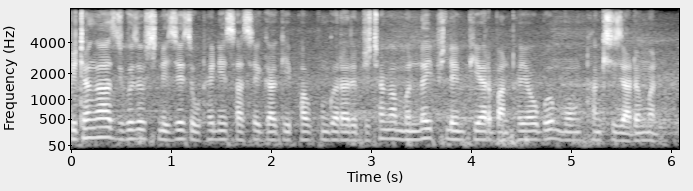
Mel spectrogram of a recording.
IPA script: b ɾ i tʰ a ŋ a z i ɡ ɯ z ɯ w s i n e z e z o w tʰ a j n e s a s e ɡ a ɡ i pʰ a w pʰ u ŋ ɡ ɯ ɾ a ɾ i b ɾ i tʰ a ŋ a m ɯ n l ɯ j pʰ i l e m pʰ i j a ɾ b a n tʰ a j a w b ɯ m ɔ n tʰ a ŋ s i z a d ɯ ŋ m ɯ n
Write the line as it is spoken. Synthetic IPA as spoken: b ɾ i tʰ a ŋ a z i ɡ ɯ z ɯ w s i n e z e z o w tʰ a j n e s a s e ɡ a ɡ i pʰ a w kʰ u ŋ ɡ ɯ ɾ a ɾ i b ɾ i tʰ a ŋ a m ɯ n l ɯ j pʰ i l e m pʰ i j a ɾ b a n tʰ a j a w b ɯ m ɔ ŋ tʰ a ŋ s i z a d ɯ ŋ m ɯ n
